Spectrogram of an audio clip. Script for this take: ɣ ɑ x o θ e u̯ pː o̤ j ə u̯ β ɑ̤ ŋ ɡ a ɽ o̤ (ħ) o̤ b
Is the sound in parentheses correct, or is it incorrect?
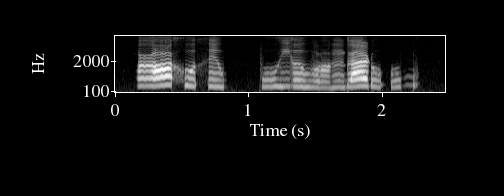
incorrect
